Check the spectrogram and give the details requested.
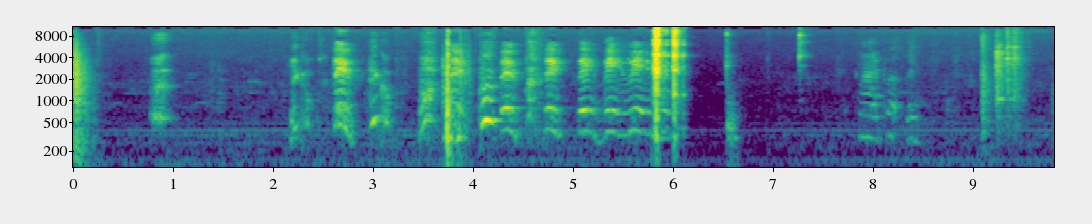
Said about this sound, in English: I've got hiccups, really annoying. Are you going to make me jump?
